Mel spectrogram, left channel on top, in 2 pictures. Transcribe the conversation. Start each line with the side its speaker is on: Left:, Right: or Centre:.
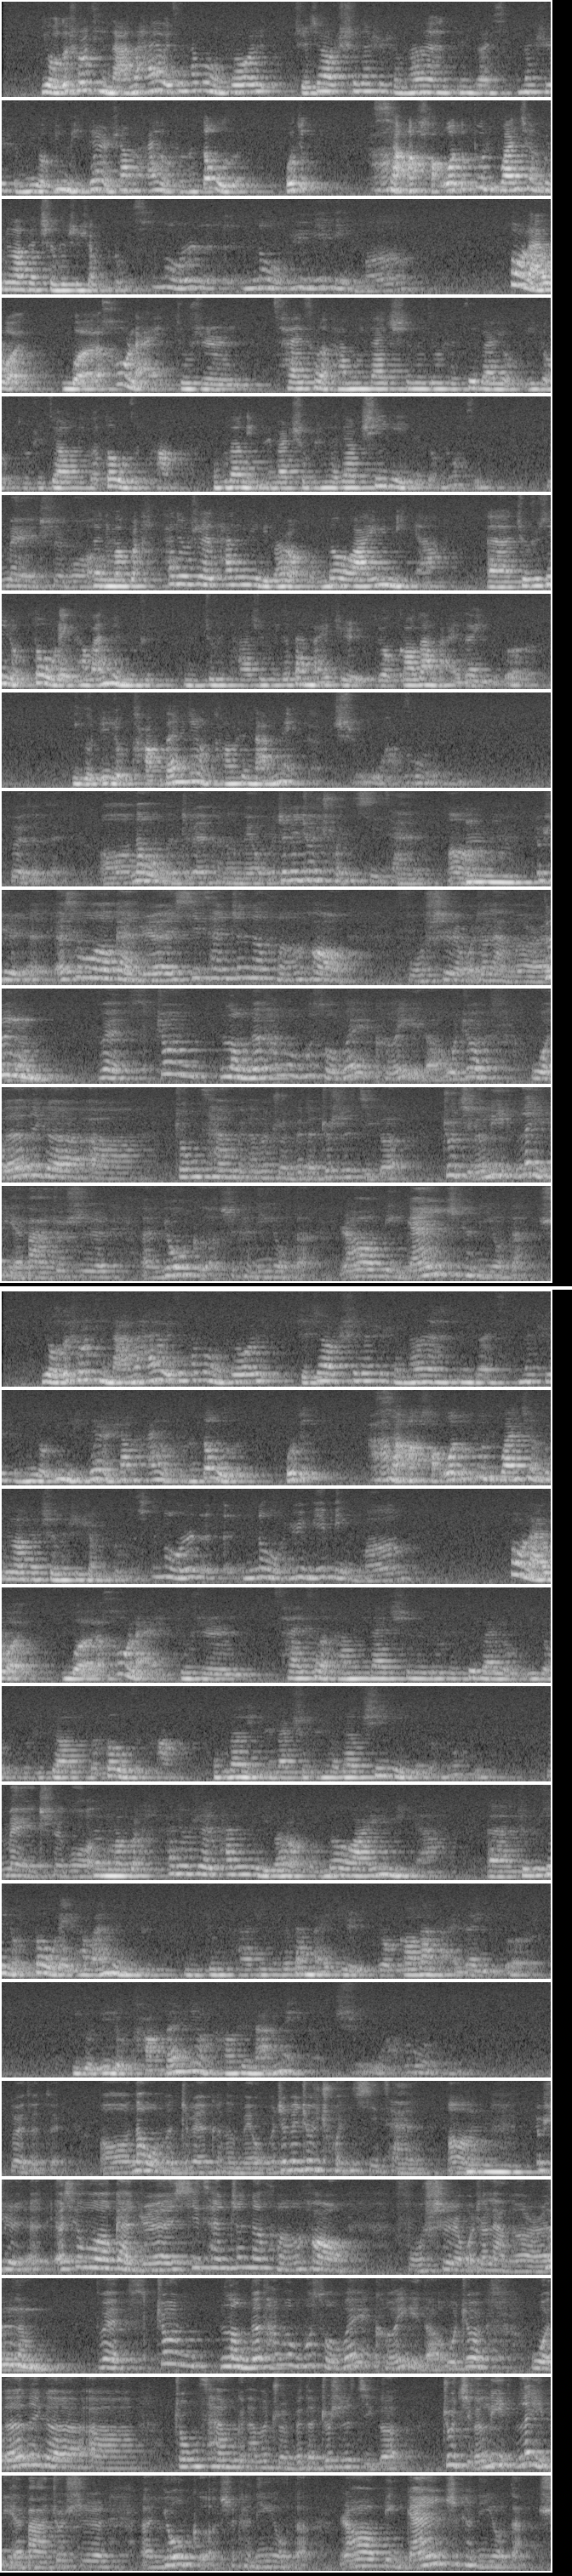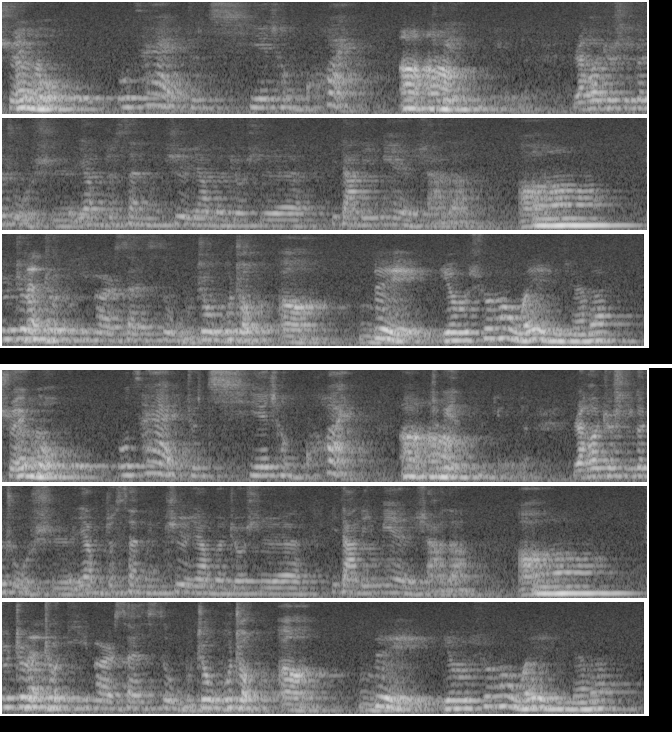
Left: 有的时候挺难的。还有一次他跟我说学校吃的是什么那个那是什么有玉米粒儿，上面还有什么豆子。我就想了好，
Right: 啊，
Left: 我都不完全不知道他吃的是什么东西。
Right: 是那种日那种玉米饼吗？
Left: 后来我我后来就是猜测他们应该吃的就是这边有一种就是叫那个豆子汤，我不知道你们那边吃不吃，它叫 chili 那种东西。
Right: 没吃过。
Left: 那你们不是，它就是它就是里边有红豆啊、玉米呀、呃，就是这种豆类，它完全就是嗯，就是它是那个蛋白质就高蛋白的一个一个一种汤，但是这种汤是南美的食物好像。
Right: 嗯嗯。对对对，哦，那我们这边可能没有，我们这边就是纯西餐，嗯，
Left: 嗯，
Right: 就是，而且我感觉西餐真的很好服侍我这两个儿子，
Left: 对，
Right: 对，就冷的他们无所谓，可以的，我就我的那个呃中餐，我给他们准备的就是几个。就几个类类别吧，就是呃，优格是肯定有的，然后饼干是肯定有的，水果或者蔬菜就切成块啊、
Left: 嗯嗯嗯。
Right: 这个也是肯定有的。然后就是一个主食，要么就三明治，要么就是意大利面啥的啊，
Left: 哦，
Right: 就就就一二三四五这五种啊，
Left: 那
Right: 嗯，
Left: 对，有时候我也是觉得，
